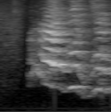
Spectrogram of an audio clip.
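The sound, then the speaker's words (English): A pet dog lets out one drawn-out, high bark that stretches into a whine, loud, with a faint low hum beneath and no talking, while someone is at the front door. “We've got to hold because my dog's having”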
